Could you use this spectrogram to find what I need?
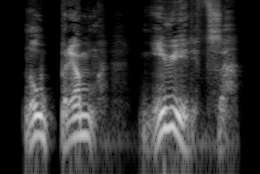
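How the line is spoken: Hoarse. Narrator (Russian): хрипло сказал Хагрид

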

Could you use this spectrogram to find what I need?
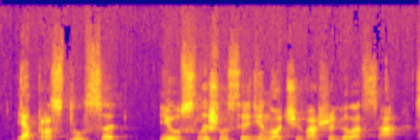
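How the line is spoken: Calm after a pause. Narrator (Russian): спокойно сказал, помолчав, Андерсен

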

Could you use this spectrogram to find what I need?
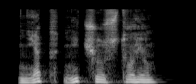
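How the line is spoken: Through gritted teeth. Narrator (Russian): сказал Гарри сквозь зубы

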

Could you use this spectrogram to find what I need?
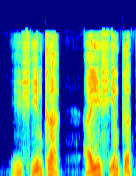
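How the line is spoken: Anxious whisper. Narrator (Russian): тревожным шептом спросил Николашка

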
